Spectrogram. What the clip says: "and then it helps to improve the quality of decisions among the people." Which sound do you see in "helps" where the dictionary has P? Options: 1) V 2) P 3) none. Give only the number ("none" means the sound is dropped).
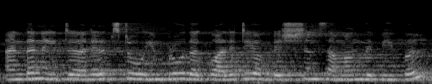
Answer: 2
